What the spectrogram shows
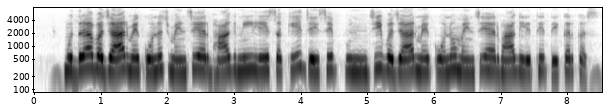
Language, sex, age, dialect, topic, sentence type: Chhattisgarhi, female, 18-24, Northern/Bhandar, banking, statement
